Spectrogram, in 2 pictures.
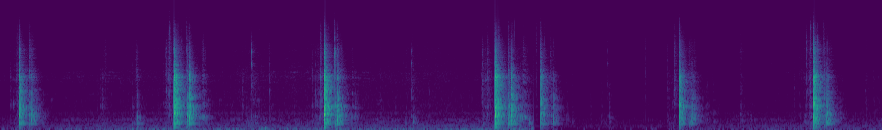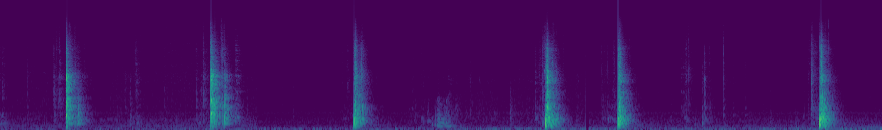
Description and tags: Chair Falling
A wooden table chair being moved and dropped from varying heights and angles.
over, wood, falling, knocked, chair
